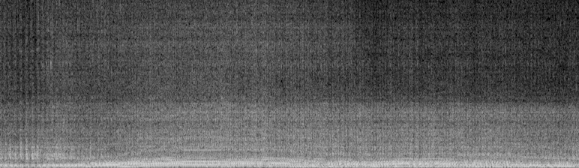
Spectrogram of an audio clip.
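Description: Uneven light ticking rides over a lumpy idle, not sharply regular; some top-end or bottom-end knock, cause still undetermined.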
